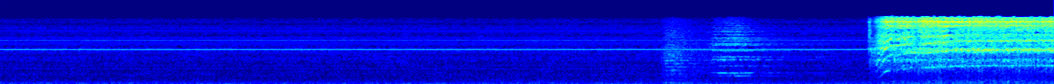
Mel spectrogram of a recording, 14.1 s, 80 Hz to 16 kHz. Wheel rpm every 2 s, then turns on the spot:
0, 0, 0, 0, 0, 40, 220.
none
